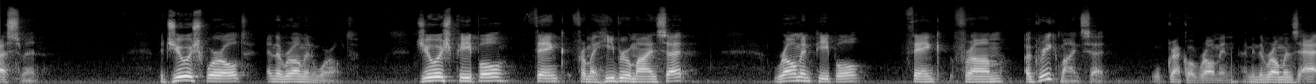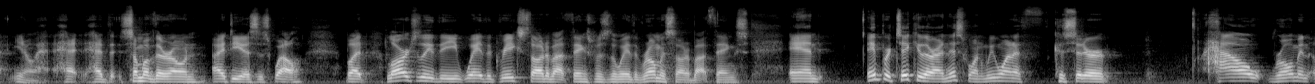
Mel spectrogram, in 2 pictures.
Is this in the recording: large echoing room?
yes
